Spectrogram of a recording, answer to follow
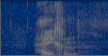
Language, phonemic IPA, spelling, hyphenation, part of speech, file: Dutch, /ˈɦɛi̯.ɣə(n)/, hijgen, hij‧gen, verb, Nl-hijgen.ogg
- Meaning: to pant, to gasp for breath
